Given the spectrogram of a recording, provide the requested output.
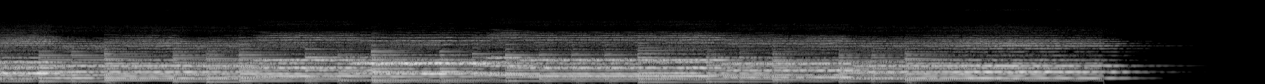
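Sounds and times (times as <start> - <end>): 
contralto singing: 0.0 - 11.5.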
